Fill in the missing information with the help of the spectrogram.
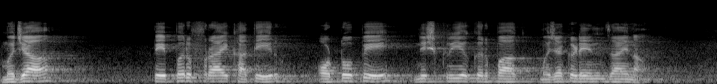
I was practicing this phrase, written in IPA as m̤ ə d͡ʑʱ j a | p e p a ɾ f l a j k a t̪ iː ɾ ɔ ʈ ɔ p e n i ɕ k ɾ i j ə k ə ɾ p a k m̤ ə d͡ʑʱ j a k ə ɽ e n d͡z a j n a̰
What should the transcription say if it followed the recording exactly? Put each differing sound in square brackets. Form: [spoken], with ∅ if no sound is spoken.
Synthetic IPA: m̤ ə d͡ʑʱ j a | p e p [ə] ɾ f [ɾ] a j [kʰ] a t̪ iː ɾ ɔ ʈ [o] p e n i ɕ k ɾ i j ə k ə ɾ p a k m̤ ə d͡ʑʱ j a k ə ɽ e n d͡z a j n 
